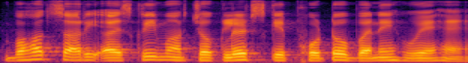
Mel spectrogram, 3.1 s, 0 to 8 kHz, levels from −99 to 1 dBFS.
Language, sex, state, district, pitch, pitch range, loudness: Hindi, male, Jharkhand, Ranchi, 135 Hz, 125-145 Hz, -15 LUFS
